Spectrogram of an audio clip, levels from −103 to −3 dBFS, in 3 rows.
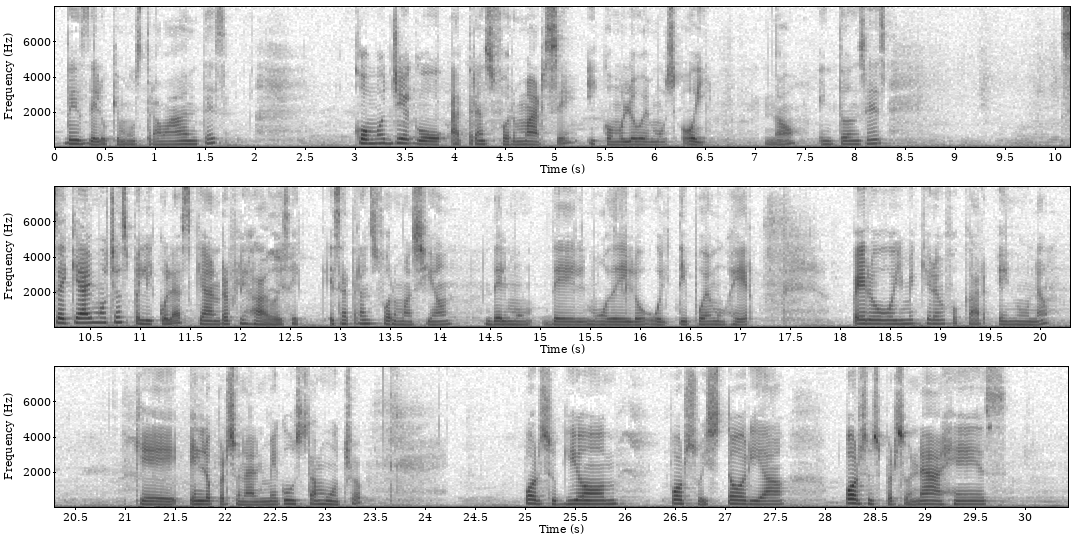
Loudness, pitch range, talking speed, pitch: -36 LUFS, 170-210 Hz, 115 wpm, 185 Hz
